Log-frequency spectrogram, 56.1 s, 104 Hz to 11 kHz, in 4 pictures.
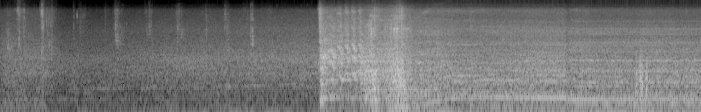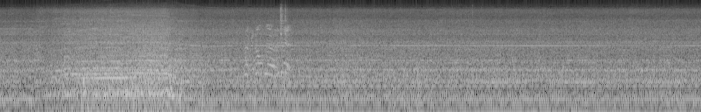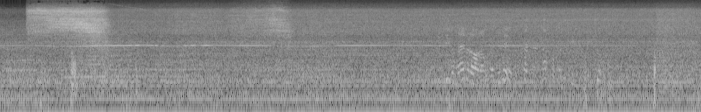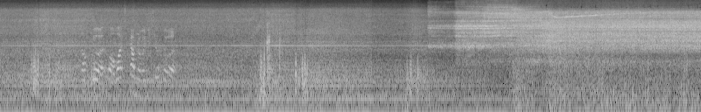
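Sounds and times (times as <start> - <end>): diesel compressor engine running: 4.3 - 56.0
short air hiss: 28.6 - 30.3, 50.6 - 56.0.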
